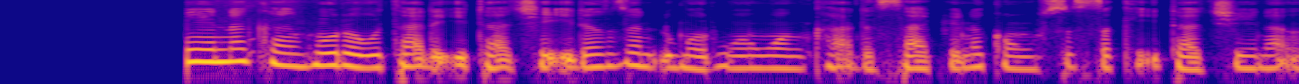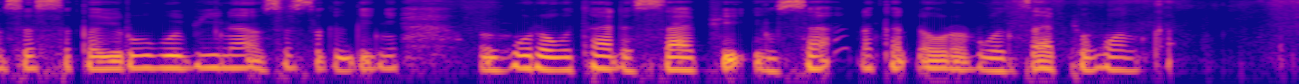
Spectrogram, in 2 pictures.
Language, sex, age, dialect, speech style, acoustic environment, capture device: Hausa, female, 35-44, Nigeria - Lagos Yoruba, happy, people talking, mobile / Linux / Chrome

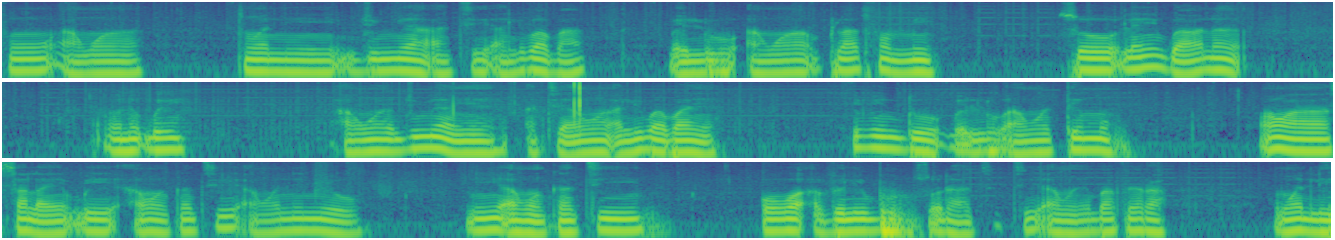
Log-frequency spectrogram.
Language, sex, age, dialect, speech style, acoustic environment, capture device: Yoruba, male, 25-34, Nigeria - Lagos Yoruba, happy; excited, silence, mobile / Linux / Chrome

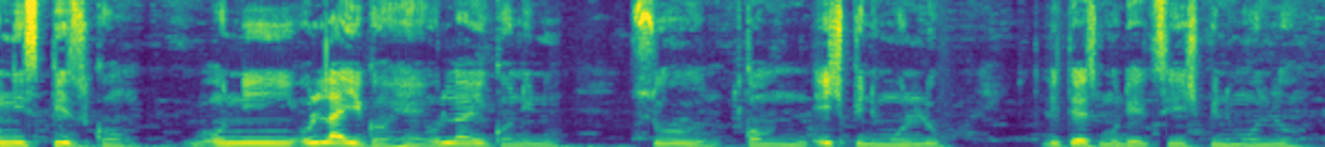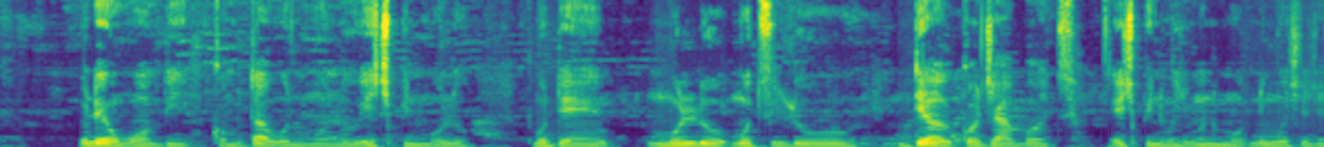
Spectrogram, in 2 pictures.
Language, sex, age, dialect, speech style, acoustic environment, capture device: Yoruba, male, 18-24, Nigeria - Lagos Yoruba, relaxed, people talking; appliances; nature, mobile / Linux / Chrome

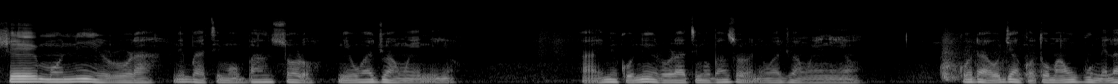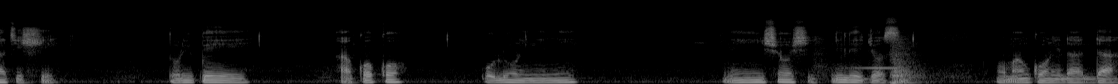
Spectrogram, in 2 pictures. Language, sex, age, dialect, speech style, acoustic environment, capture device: Yoruba, male, 35-44, Nigeria - Ibadan, relaxed, appliances, mobile / Linux / Chrome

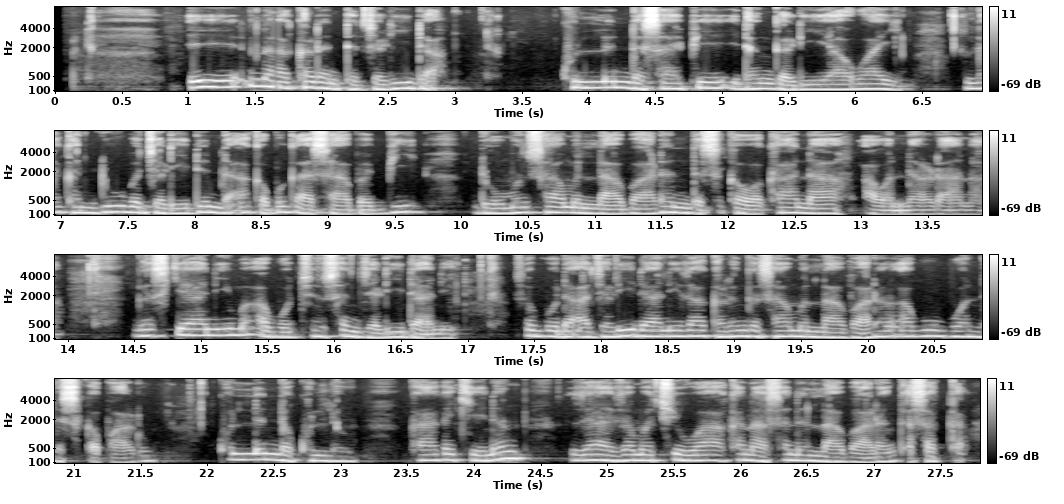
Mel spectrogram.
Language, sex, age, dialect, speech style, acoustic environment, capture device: Hausa, male, 25-34, Nigeria - Kano, happy; excited; focused, silence, mobile / Linux / Chrome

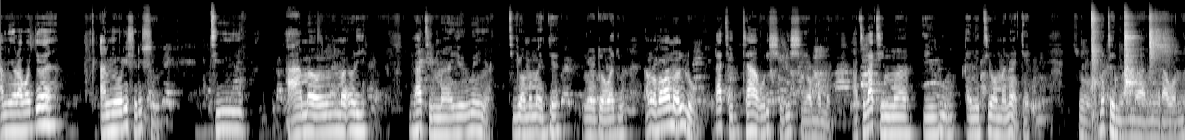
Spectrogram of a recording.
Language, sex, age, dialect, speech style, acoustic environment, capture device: Yoruba, male, 25-34, Nigeria - Ibadan, happy, silence, mobile / Linux / Chrome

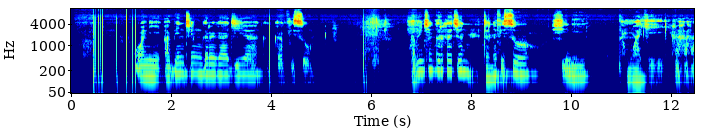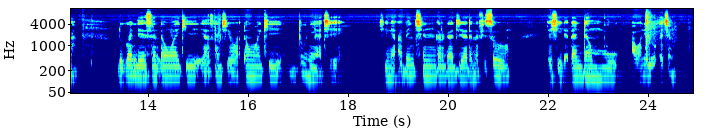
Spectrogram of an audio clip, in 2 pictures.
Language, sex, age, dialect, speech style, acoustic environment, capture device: Hausa, male, 18-24, Nigeria - Kano, happy; excited, people talking; silence, mobile / Linux / Chrome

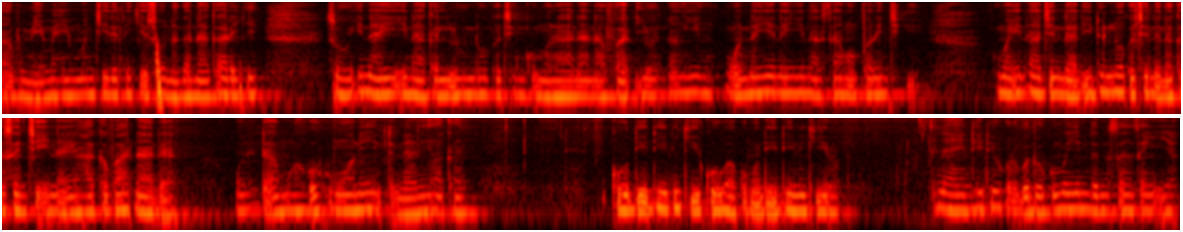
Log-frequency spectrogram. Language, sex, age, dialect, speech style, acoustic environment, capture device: Hausa, male, 25-34, Nigeria - Kano, relaxed; tired; stressed; focused, silence; nature, mobile / Linux / Chrome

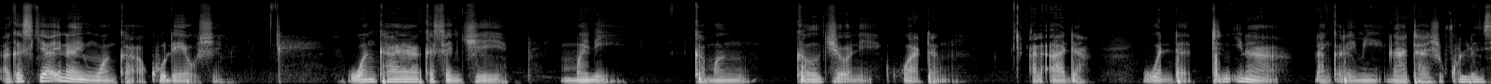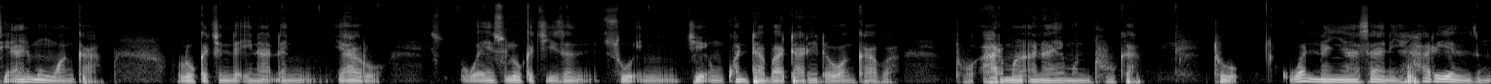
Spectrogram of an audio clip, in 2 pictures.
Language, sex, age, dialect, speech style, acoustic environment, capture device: Hausa, male, 18-24, Nigeria - Nigerian Standard, relaxed; focused; happy, nature; appliances, mobile / Linux / Chrome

